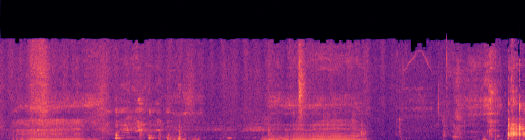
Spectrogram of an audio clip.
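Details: A Rottweiler named Ariel grumbles and talks while cuddled. Two sustained, tonal, groaning phrases are broken by short whimpery sounds, and a brief human voice is heard at the end.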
